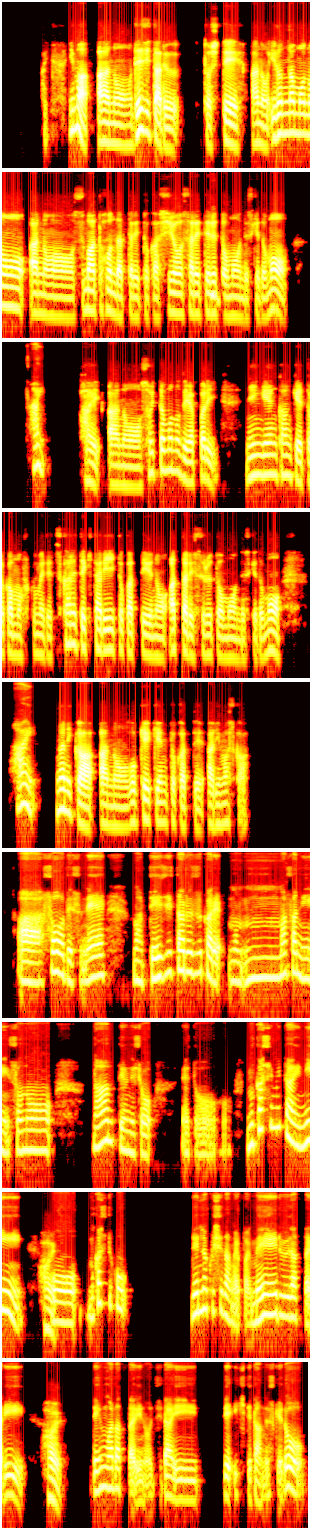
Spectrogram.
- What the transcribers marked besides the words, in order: none
- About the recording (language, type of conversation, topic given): Japanese, podcast, デジタル疲れと人間関係の折り合いを、どのようにつければよいですか？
